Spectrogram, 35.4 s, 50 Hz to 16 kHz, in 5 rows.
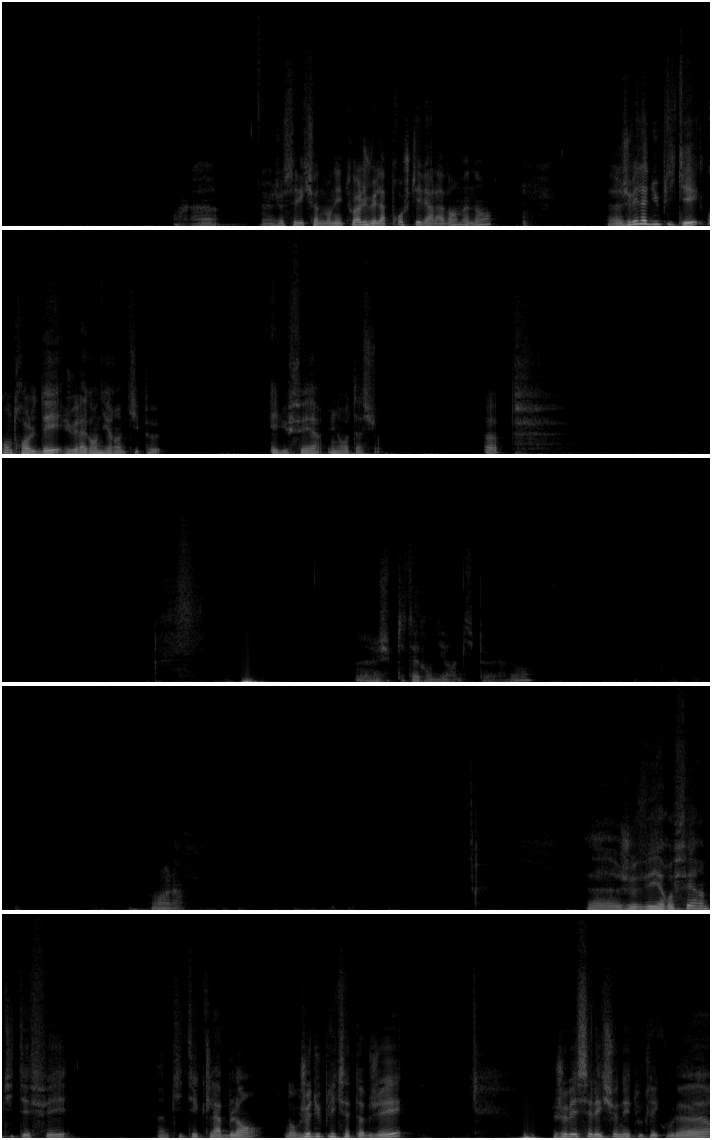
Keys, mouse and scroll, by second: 2.0 click, 2.8 click, 4.7 click, 7.3 ctrl+d, 8.1-9.4 ctrl+shift+drag, 11.3 click, 12.4-15.8 drag, 16.3 F2, 16.4 click, 18.6-19.9 ctrl+drag, 21.2 ctrl+shift+click, 22.5 ctrl+shift+F1, 22.6 ctrl+shift+click, 23.5 KP_Subtract, 24.2 F1, 24.4 click, 24.7 middle click, 24.8 click, 26.9 click, 28.0 click, 28.5 click, 29.5-30.4 drag, 30.5 ctrl+click, 31.6 ctrl+d, 32.0-33.0 ctrl+drag, 33.4 ctrl+F2, 35.0 click.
